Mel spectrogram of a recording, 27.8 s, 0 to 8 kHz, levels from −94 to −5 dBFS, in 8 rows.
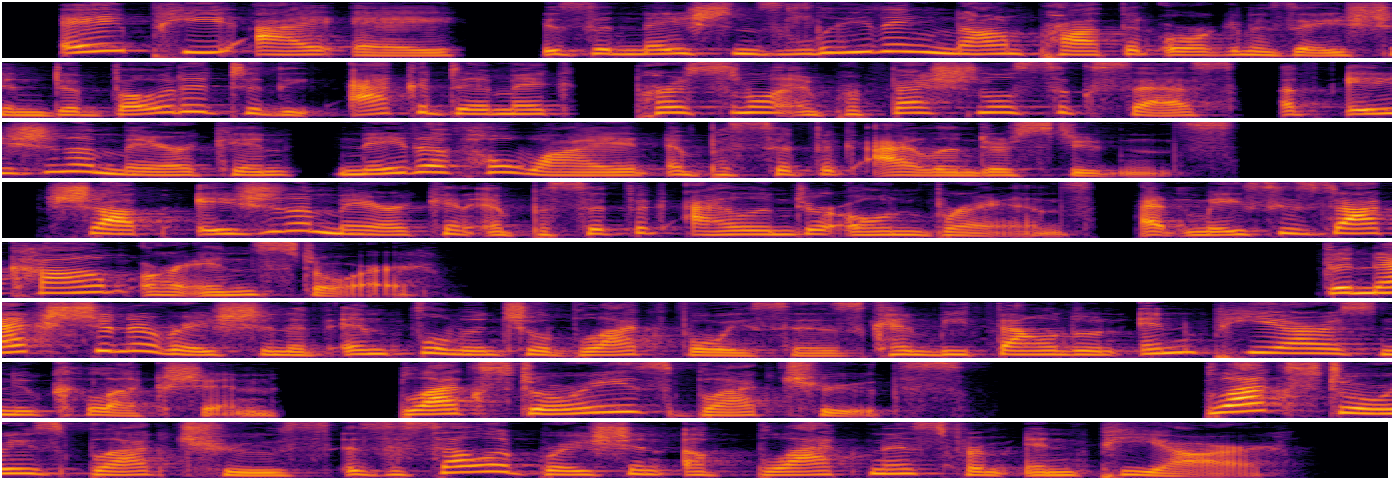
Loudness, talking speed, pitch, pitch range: -26 LUFS, 140 wpm, 205 Hz, 180-260 Hz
